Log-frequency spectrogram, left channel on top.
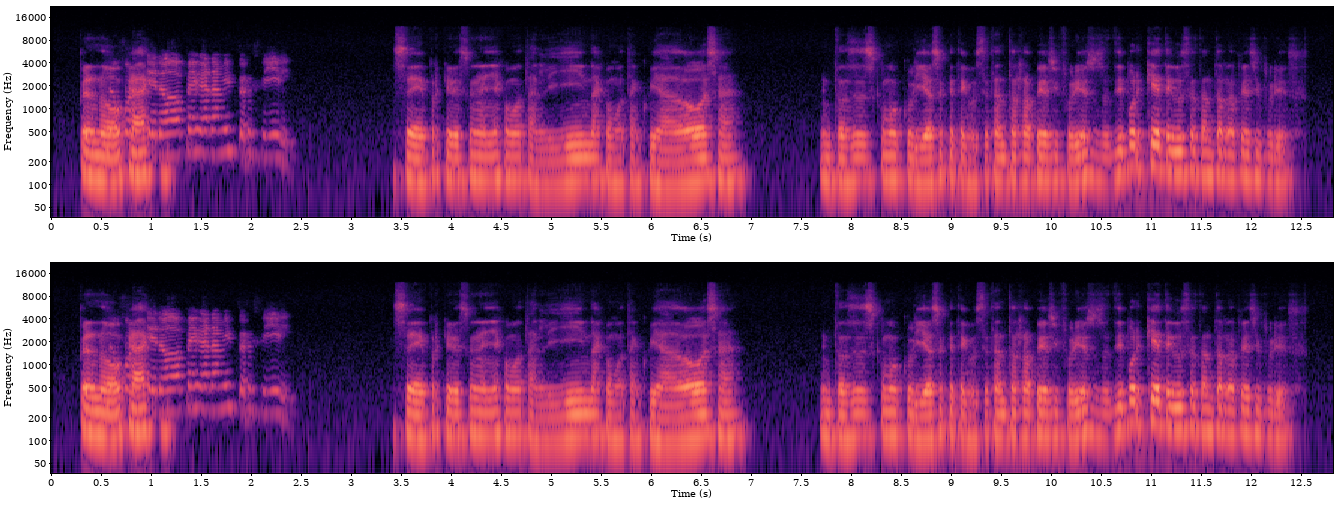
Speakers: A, on the right; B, on the left.
A: Pero
B: <laughs>
A: no,
B: Pero ¿por
A: cada...
B: qué no va a pegar a mi perfil?
A: sé, porque eres una niña como tan linda, como tan cuidadosa. Entonces es como curioso que te guste tanto Rápidos y Furiosos. ¿A ti por qué te gusta tanto Rápidos y Furiosos?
